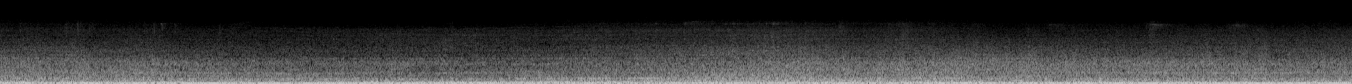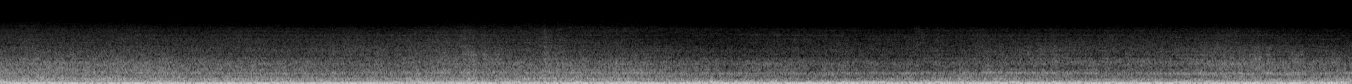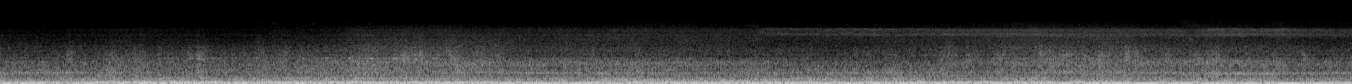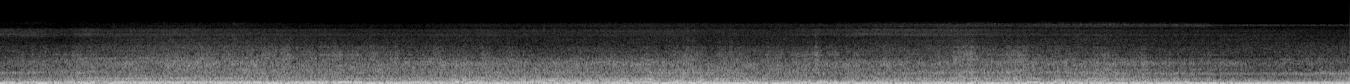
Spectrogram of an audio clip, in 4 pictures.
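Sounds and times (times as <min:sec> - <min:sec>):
faint engine tone: 0:00.0 - 0:54.0
road and wind rumble: 0:00.0 - 0:54.0.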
